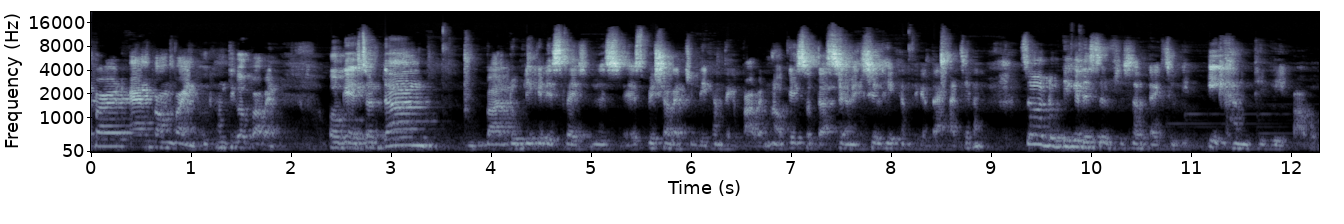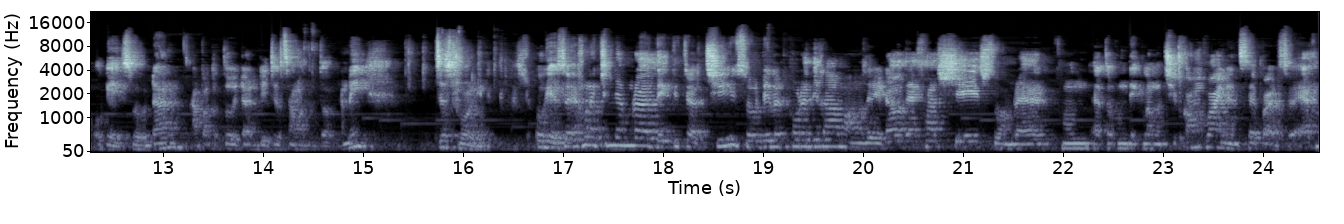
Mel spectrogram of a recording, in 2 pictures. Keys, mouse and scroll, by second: 4.8-9.8 shift+right drag, 9.8 click, 14.4 click, 14.9 scroll down 1, 15.4 scroll up 1, 15.5 alt+middle click, 15.8 alt+right click, 16.2 alt+middle click, 17.7 scroll down 1, 18.3 scroll up 1, 18.4 alt+middle click, 18.8 click, 24.2 scroll down 1.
